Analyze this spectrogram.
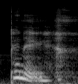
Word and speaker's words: penne: How do you say penne? Like the word pen, not pin. People say pinny? What? Dude, no. No, no, no, no, no, no. Penny.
